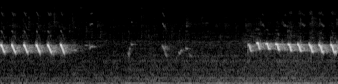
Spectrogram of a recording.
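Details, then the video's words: A female yellow-vented bulbul gives a call meant to arouse male breeding drive. Two rapid bursts of clipped, repeated chattering notes are separated by a quiet gap with a few faint, soft notes. "Suara panggilan trucuk betina sangat efektif mendongkrak birahi trucuk jantan"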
